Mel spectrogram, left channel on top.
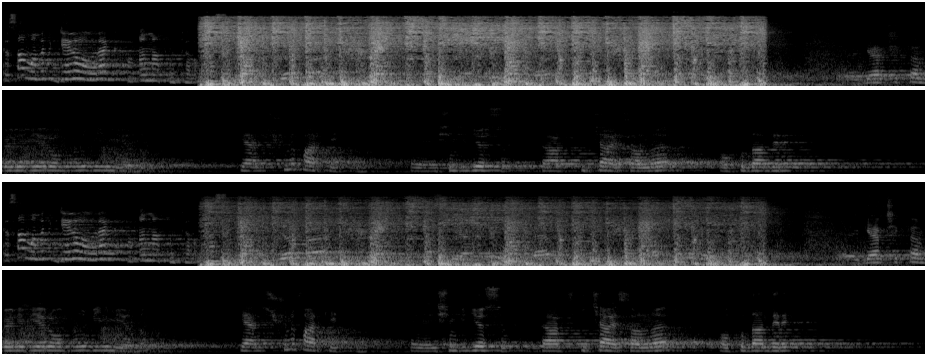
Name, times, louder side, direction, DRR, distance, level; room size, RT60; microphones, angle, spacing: voice 1, 0.0-1.1 1.4-2.6, left 1 dB, 10° left, 6 dB, 1.6 m, -41 dB
sound 1, 2.0-7.7, left 8 dB, 85° left, 0.5 m, -25 dB
voice 2, 2.7-5.6 6.4-7.6 8.3-10.7 11.6-12.9 13.3-14.3 14.6-15.9 16.4-17.1, right 1 dB, 75° right, 6 dB, 2.3 m, -42 dB
sound 2, 5.1-10.7, right 1 dB, 35° right, 6.6 m, -56 dB
26.0 x 20.0 x 6.0 m, 2.8 s
head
